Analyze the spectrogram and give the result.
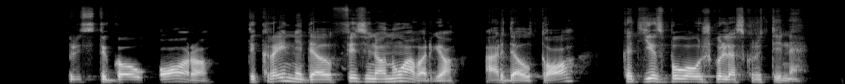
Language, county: Lithuanian, Panevėžys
